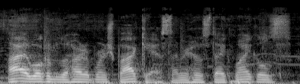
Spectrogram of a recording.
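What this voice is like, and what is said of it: Hoarse, strained voice. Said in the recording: “My voice is a little blown out this week”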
